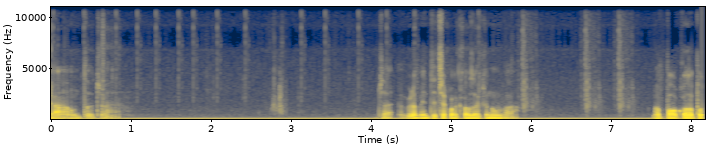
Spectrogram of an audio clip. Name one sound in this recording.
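Soft interface clicks tick as a menu selection moves.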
